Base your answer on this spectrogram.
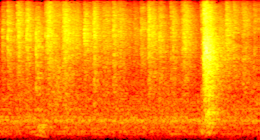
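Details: Frustrated male puppy indoors gives a single sharp, breathy sneeze burst near the end, preceded by soft scratching and rustling in a small room.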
